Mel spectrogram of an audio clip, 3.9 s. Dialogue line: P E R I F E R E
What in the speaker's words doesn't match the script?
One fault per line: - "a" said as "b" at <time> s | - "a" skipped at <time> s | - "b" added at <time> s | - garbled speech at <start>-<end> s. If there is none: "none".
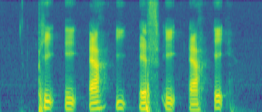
none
